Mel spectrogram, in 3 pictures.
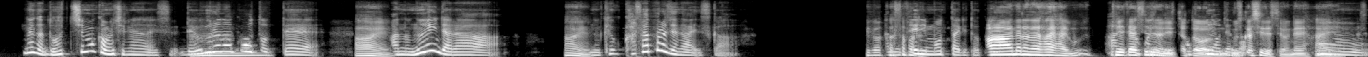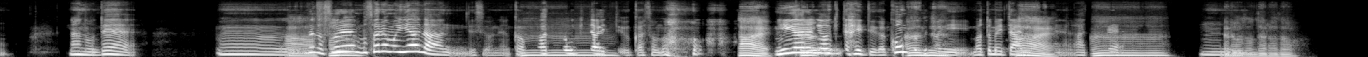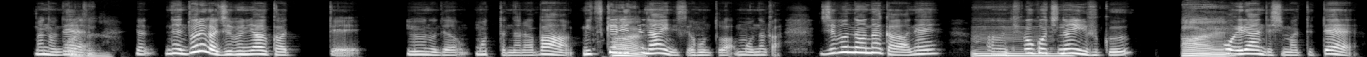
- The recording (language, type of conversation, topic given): Japanese, advice, どうすれば自分に似合う服を見つけられますか？
- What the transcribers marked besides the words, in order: chuckle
